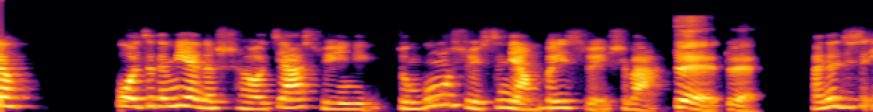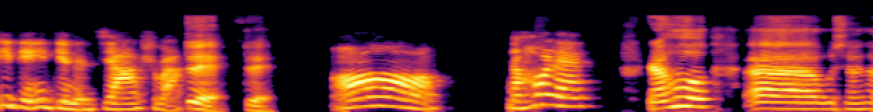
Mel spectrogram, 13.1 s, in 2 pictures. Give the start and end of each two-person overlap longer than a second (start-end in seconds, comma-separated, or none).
none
